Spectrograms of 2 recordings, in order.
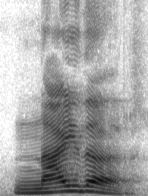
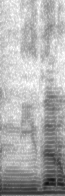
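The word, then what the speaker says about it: neither: नाइदर, इसे नीदर बोलते हैं ना, नाइदर।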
